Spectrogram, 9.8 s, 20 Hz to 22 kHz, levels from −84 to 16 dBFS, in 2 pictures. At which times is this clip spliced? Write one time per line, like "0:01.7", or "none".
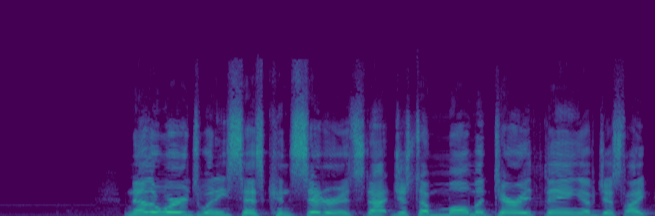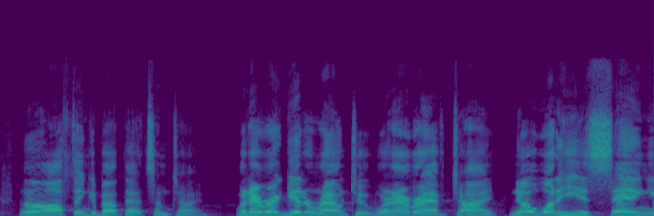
0:05.0
0:06.6
0:08.7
